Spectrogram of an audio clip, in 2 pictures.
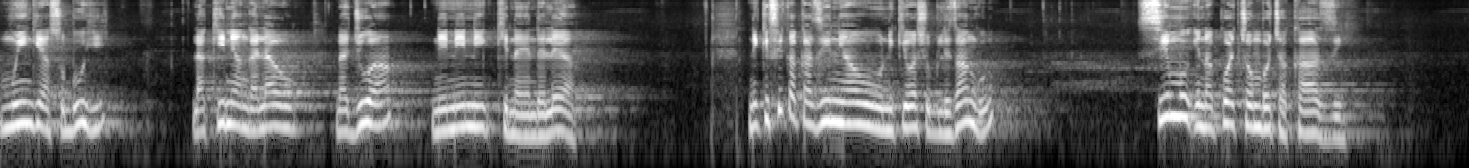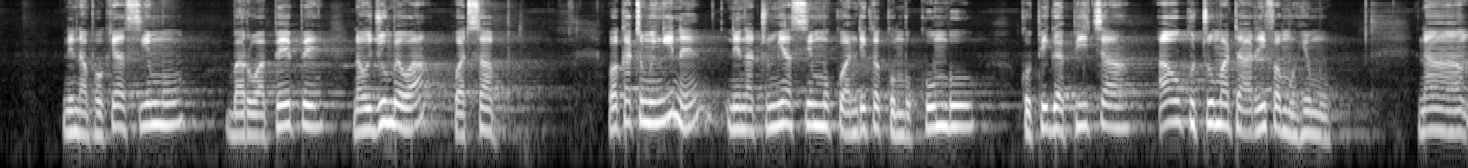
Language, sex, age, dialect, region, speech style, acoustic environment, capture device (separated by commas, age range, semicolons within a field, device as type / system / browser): Swahili, male, 25-34, Kenya - Mombasa, Kenya, relaxed, nature, mobile / Linux / Chrome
